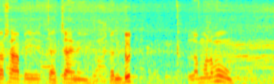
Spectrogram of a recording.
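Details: Qurban cattle being unloaded from a truck, some of them raging, low drawn-out lowing in several bursts, one ending in a sharp upward swoop, a later moo rising then falling, with human voices behind.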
